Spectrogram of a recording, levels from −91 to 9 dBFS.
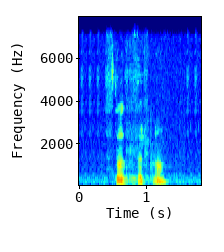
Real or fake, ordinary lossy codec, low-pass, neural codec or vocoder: real; Opus, 64 kbps; 7.2 kHz; none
